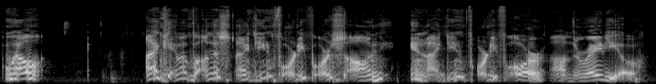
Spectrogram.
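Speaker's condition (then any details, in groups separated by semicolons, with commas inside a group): Dysphonia; onset during recording project, lost singing voice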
